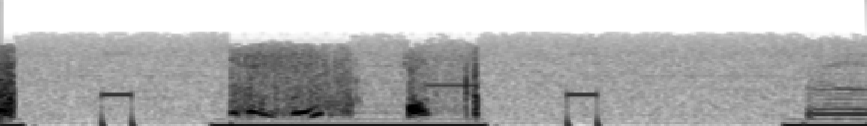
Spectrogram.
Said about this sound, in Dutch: Dat staat beide zwaar in de ruis. Ik meende iets van GXD te horen, maar ik weet het niet zeker.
